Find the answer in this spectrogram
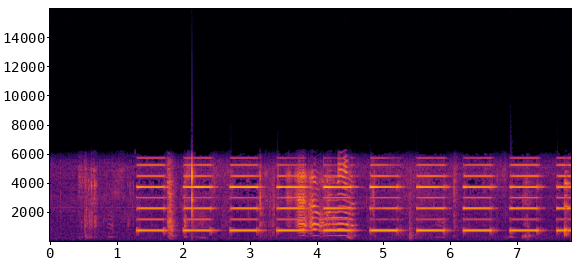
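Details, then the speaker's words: Premature twin girl 2 days past her 40-week due date (about 3 months old), with hiccups: loud, regular pulse oximeter alarm tones about 86 a minute over soft infant fussing and voices. "let's see today is Monday the 7th on the last this past Saturday alarm just a misread"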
